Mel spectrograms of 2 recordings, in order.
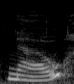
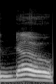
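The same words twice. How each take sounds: First: The no is said gently, not emphatically. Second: The no is said firmly and emphatically.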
